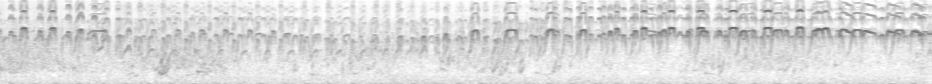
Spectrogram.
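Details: Eurasian oystercatchers on Snettisham Beach, Norfolk, late on a spring evening, giving dense, rapid shrill piping squeaks, several birds overlapping at about three notes a second, over almost-still water gently lapping the sandy shore.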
